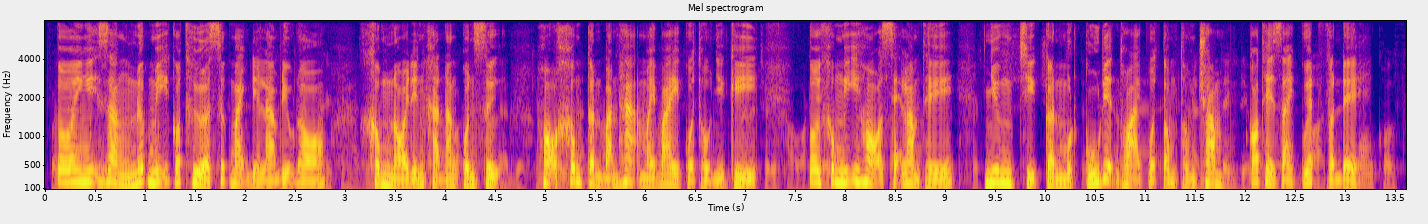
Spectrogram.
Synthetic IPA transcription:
t̪o˧jŋḭ˧˥za˨˩ŋnɨ˦˥ək̚mḭ˧˥kɔ˨˦t̪ʰɨ˨˩əsɨ˦˥k̚ma̰˧˨ŋ̟ɗe˧˩laː˨˩mɗi˨˩əwɗɔ˨˦xə˧wŋ͡mnɔ˨˦jɗe˨˦nxaː˧˩na˧ŋkwə˧nsɨ̰˧˨hɔ̰˧˨xə˧wŋ͡mkə˨˩nɓaː˨˦nɦa̰ː˧˨ma˨˦jɓa˧jku˧˩ət̪ʰo˧˩ɲḭ˧˥ki˨˩t̪o˧jxə˧wŋ͡mŋḭ˧˥ɦɔ̰˧˨sɛ̰˧˥laː˨˩mt̪ʰe˨˦ | ɲɨ˧ŋt͡ɕi˧˩kə˨˩nmo˨˩t̚ku˨˦ɗḭ˧˨nt̪ʰwa̰ː˧˨jku˧˩ət̪ə˧˩wŋ͡mt̪ʰə˨˦wŋ͡mt͡ɕwa˧mkɔ˨˦t̪ʰe˧˩zaː˧˩jkwi˦˥ət̚və˨˦nɗe˨˩

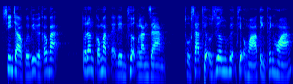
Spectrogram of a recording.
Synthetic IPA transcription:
si˧nt͡ɕaː˨˩wkwi˨˦vḭ˧˨və˨˦ka˦˥k̚ɓa̰ː˧˨n | t̪o˧jɗa˧ŋkɔ˨˦ma˨˩t̚t̪a̰ː˧˨jɗe˨˩nt̪ʰɨ̰˧˨əŋlaː˨˩ŋzaː˨˩ŋ | t̪ʰu˨˩ək̚sa̰ː˧˥t̪ʰḭ˧˨əwzɨ˧əŋɦwḭ˧˨ənt̪ḭ˧˨əwɦwaː˨˦t̪ï˧˩ŋt̪ʰa˧jŋ̟ɦwaː˨˦

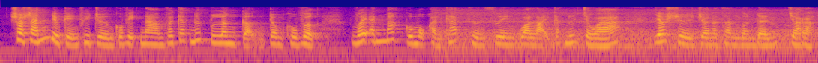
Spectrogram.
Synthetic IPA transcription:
sɔ˧sa˨˦jŋ̟ɗi˨˩əwkḭ˧˨ənfi˧t͡ɕɨ˨˩əŋku˧˩əvi˨˩ət̚naː˧mvəː˨˦jkaː˦˥k̚nɨ˦˥ək̚lə˧nkə̰˧˨nt͡ɕɔ˧wŋ͡mxu˧vɨ˨˩k̚ | vəː˨˦jʔa˨˦jŋ̟ma˦˥t̚ku˧˩əmo˨˩t̚ha̰˨˩ŋ̟xa˦˥jk̟̚t̪ʰɨ˨˩əŋswi˧ənkwaː˧la̰ː˧˨jkaː˦˥k̚nɨ˦˥ək̚t͡ɕə˧wʔaː˨˦zaː˨˦wsɨ˧zo˧naː˧t̪ʰa˧nlə˧nɗe˧nt͡ɕɔ˧za˨˩ŋ

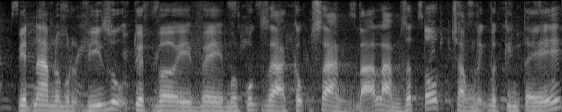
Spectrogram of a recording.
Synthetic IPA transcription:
vi˨˩ət̚naː˧mlaː˨˩mo˨˩t̚vi˨˦zṵ˧˨t̪wi˨˩ət̚vəː˨˩jve˨˩mo˨˩t̚ku˦˥ək̚zaː˧kə̰˧˨wŋ͡msaː˧˩nɗa̰ː˧˥laː˨˩mzə˦˥t̚t̪o˦˥t̚t͡ɕɔ˧wŋ͡mlḭ̈˧˥ŋ̟vɨ˨˩kːï˧ŋ̟t̪e˨˦

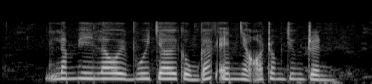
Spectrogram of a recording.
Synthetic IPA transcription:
lə˧mhi˧lo˧jvu˧jt͡ɕəː˧jkʊ˨˩ŋ͡mkaː˦˥k̚ʔɛ˧mɲɔ̰˧˩˥t͡ɕɔ˧wŋ͡mt͡ɕɨ˧əŋt͡ɕï˨˩ŋ̟

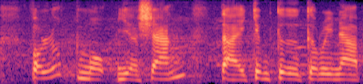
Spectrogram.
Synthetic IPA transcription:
vaː˨˩wlʊ˦˥k͡p̚mo˨˩t̚zəː˨˩saː˨˦ŋ | t̪a̰ː˧˨jt͡ɕʊ˧ŋ͡mkɨ˧kɔ˧zi˧naː˧

